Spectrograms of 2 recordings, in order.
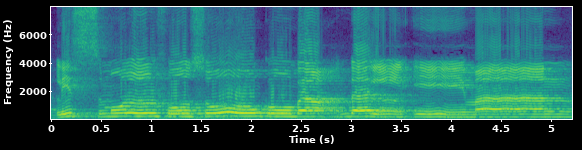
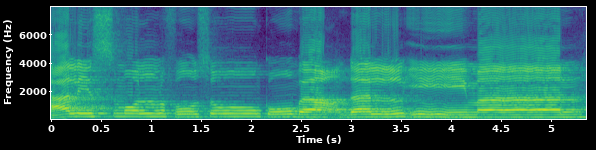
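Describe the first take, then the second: First: The phrase begins directly with an 'l' sound. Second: The phrase begins with an 'a' vowel before 'l'. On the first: "menghilangkan hamzah wasol dan memulai dengan lam yang dibaca kasroh" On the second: "memulai dengan hamzah yang dibaca fathah diikuti lam yang dibaca dengan kasroh"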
